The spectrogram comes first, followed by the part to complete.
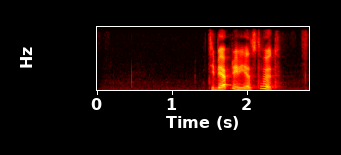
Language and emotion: Russian, positive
